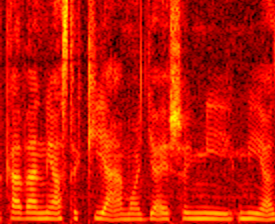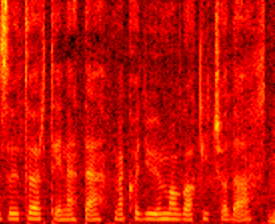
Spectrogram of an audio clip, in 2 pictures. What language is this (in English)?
Hungarian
